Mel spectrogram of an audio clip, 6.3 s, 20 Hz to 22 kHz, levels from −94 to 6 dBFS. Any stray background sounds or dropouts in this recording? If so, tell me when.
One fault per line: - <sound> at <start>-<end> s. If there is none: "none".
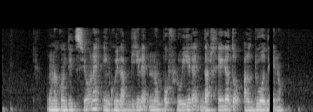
- dropout at 5.4-5.5 s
